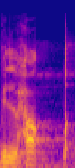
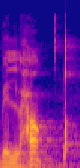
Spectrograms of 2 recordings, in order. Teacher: یہاں پر حرکت کو بالکل ظاہر نہیں کرنا ہے اور مشدد حرف کو باقی رکھنا ہے، یعنی تشدید اس کی باقی رکھنا.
